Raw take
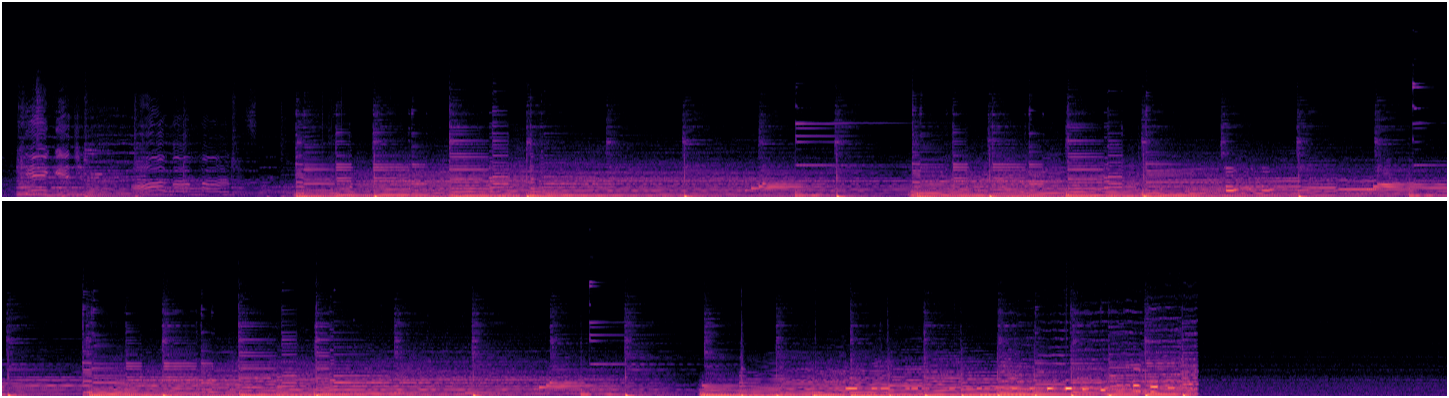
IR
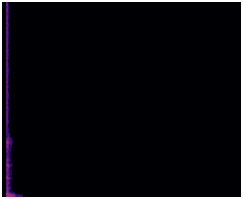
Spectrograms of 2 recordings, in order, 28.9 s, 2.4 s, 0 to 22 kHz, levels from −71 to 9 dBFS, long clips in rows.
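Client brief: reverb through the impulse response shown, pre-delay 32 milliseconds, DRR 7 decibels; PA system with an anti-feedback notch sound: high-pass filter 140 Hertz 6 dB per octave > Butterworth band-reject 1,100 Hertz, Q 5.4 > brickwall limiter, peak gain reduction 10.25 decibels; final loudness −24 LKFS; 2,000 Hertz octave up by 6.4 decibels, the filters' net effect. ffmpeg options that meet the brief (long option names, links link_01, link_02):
-filter_complex "[0:a]equalizer=frequency=2000:width_type=o:gain=8,asplit=2[link_01][link_02];[1:a]atrim=start_sample=2205,adelay=32[link_03];[link_02][link_03]afir=irnorm=-1:irlink=0,volume=-13dB[link_04];[link_01][link_04]amix=inputs=2:normalize=0,highpass=frequency=140:poles=1,asuperstop=centerf=1100:order=8:qfactor=5.4,volume=-2dB,alimiter=limit=-13.5dB:level=0:latency=1"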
